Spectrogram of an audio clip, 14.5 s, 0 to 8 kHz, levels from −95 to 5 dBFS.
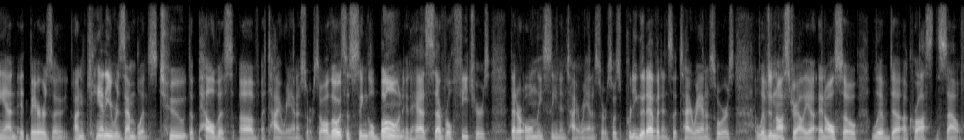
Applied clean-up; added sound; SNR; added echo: none; none; none; none.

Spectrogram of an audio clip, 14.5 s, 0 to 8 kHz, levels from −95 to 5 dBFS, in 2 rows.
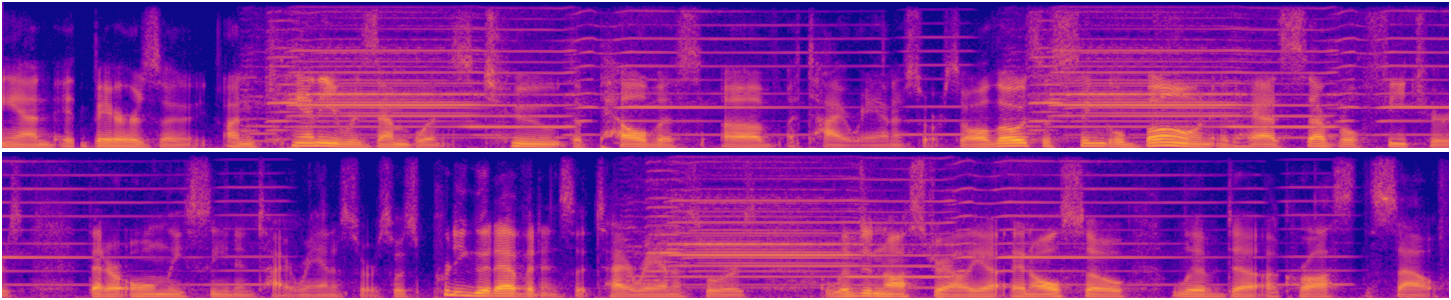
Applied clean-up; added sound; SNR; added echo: none; Harmonica; 10 dB; none.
